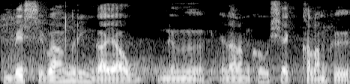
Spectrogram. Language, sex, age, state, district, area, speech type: Bodo, male, 18-30, Assam, Chirang, urban, read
